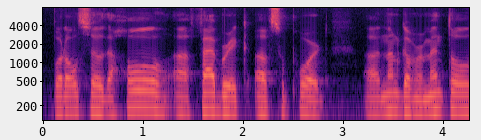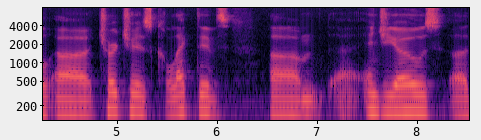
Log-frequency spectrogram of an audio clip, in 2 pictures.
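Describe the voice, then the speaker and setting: A man speaking on a conference panel, thoughtful and hesitant, with many pauses and filler sounds. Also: medium pitch, dull audio. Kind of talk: panel discussion.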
